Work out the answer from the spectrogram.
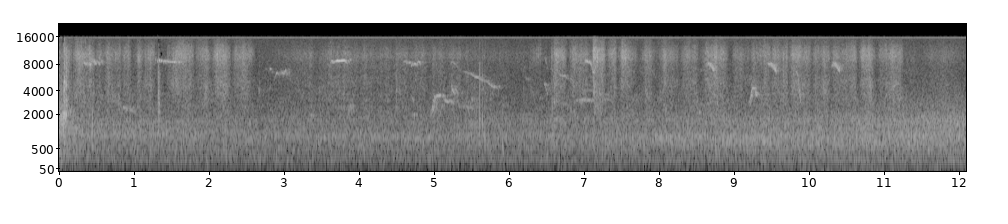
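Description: Small birds chirping, short high calls and quick falling chirps scattered through, over a steady outdoor hiss, with one sharp click about a second in.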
